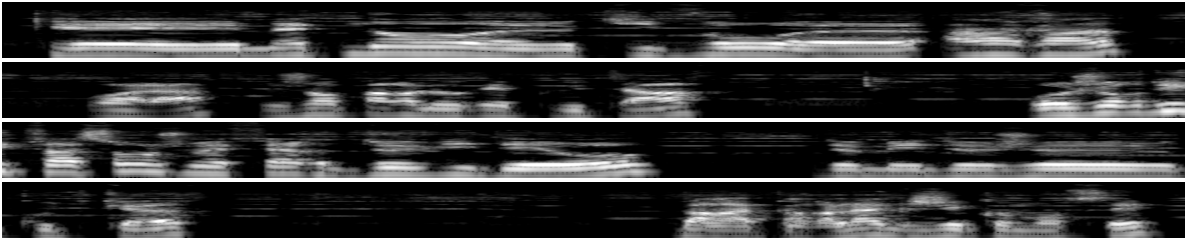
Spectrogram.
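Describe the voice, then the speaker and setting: A French man chatting casually about an old video game, rambling with many fillers and restarts. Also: medium pitch. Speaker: retro game collector vlogger. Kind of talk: casual chat.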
